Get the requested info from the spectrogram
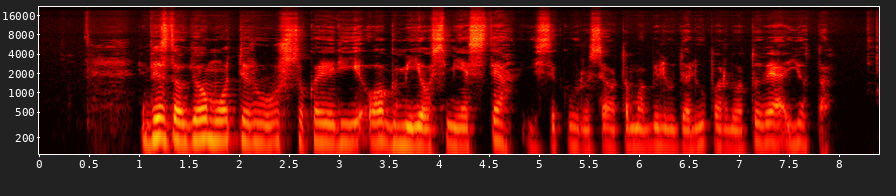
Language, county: Lithuanian, Marijampolė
